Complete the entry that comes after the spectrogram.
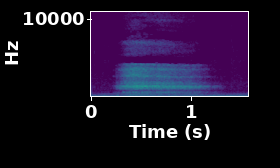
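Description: A single drawn-out yawn, close and fairly loud, rising into a breathy open-mouthed exhale that fades over about a second with no talking.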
